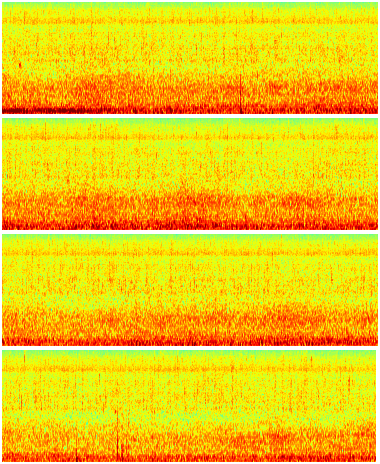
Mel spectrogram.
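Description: Soapy kitchen sponge scrubbing the wet surface and edges of an acrylic-painted canvas, a steady wet rubbing with water dripping. A few small knocks along the way.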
